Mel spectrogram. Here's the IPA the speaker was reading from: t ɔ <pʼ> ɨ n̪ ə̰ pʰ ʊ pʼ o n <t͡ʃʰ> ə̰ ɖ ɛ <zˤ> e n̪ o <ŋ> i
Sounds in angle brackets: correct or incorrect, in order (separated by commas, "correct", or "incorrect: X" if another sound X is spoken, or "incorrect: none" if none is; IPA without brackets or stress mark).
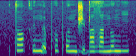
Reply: incorrect: kʼ, incorrect: d͡ʒ, correct, correct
